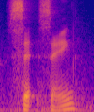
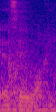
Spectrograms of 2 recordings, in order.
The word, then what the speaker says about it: Say: Say. Saying? Say. Same? Like, pronounce it like S-A-Y. Say.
